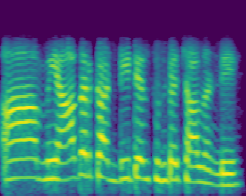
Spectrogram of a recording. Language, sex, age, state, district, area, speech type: Telugu, female, 60+, Andhra Pradesh, Chittoor, rural, conversation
